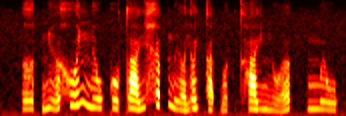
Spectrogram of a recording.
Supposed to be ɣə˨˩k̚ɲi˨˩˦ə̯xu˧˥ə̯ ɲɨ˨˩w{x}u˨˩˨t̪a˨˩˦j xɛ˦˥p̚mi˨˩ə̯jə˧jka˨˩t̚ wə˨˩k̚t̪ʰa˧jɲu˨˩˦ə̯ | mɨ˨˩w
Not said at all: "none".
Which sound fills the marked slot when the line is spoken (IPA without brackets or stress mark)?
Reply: k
